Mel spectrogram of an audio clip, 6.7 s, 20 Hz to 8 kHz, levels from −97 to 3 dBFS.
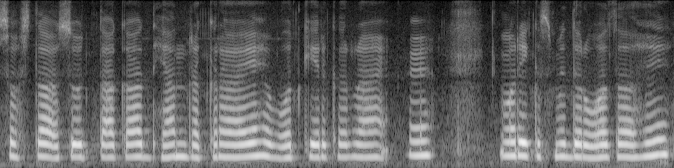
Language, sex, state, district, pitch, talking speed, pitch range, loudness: Hindi, female, Delhi, New Delhi, 225 Hz, 150 wpm, 220-235 Hz, -17 LUFS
